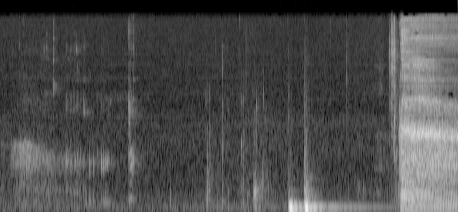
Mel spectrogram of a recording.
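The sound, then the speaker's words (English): A quiet sip of instant coffee: a faint slurp and small wet mouth clicks, then two dull low thumps, ending in a sudden loud, breathy rush of air. No one speaks. “I gotta take a sip of coffee.”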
